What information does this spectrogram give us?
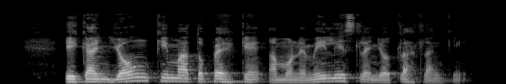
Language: Orizaba Nahuatl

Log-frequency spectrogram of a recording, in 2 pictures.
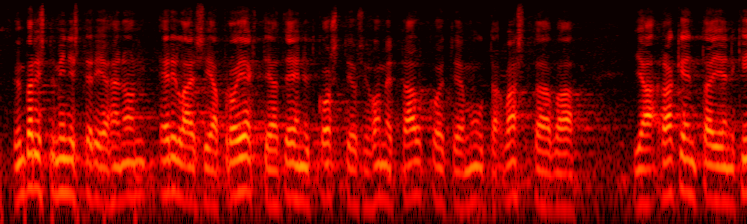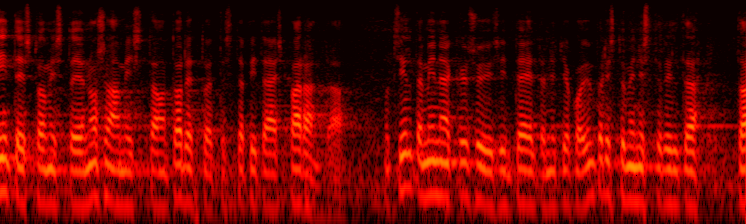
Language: Finnish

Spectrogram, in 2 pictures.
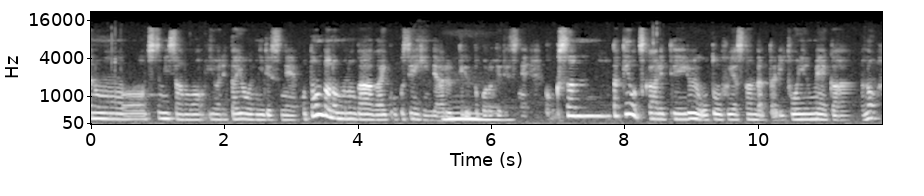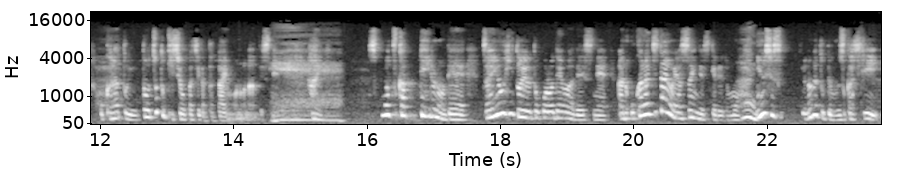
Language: Japanese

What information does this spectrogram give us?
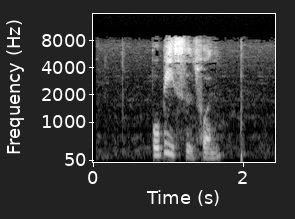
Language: Chinese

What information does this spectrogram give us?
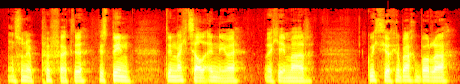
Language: Welsh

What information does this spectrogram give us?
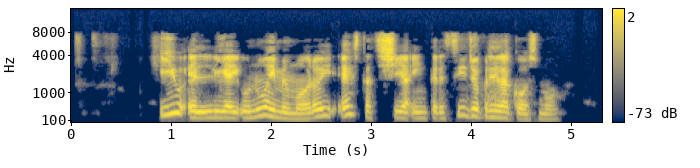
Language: Esperanto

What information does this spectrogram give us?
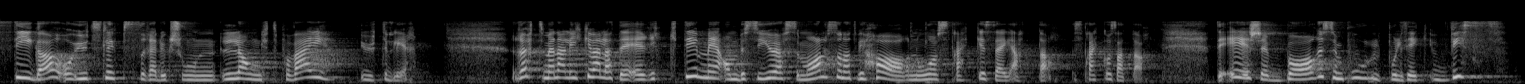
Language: Norwegian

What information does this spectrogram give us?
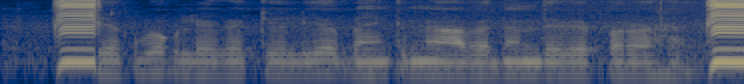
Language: Magahi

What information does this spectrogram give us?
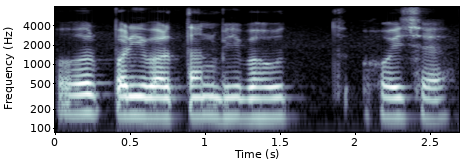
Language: Maithili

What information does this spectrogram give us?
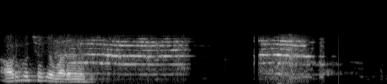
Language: Maithili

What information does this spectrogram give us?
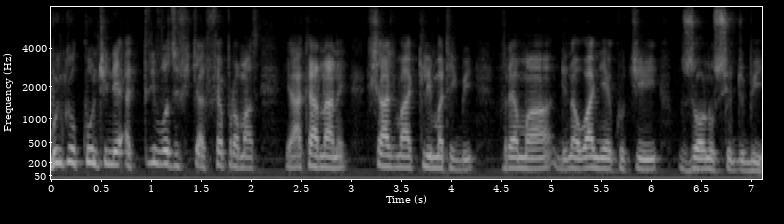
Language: Wolof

